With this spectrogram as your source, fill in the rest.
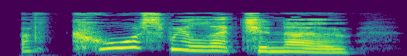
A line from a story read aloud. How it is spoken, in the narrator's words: said Gwenda warmly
